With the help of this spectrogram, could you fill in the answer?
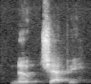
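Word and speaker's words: nunc coepi: is a latin phrase no cheppy uh i say at the alabama way but uh n-u-n-c-c-o-e-p-i uh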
